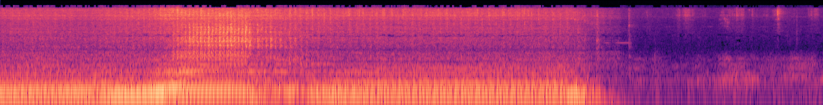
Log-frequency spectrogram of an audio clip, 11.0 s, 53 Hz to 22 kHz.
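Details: Subaru EJ18 petrol engine: rough, steady knocking at idle and through a quick rev, then shut off; about 2-3 mm of play in the connecting rod on the crank, rod knock.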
